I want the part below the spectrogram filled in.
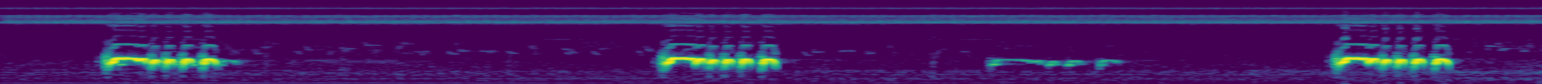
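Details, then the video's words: Indonesian local male zebra dove calling a female: rolling bursts of six or seven fast mellow coos repeated about every three seconds, with a quieter single-phrase coo between them, over a steady hiss. "Suara Perkutut Jantan Memanggil Betina"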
